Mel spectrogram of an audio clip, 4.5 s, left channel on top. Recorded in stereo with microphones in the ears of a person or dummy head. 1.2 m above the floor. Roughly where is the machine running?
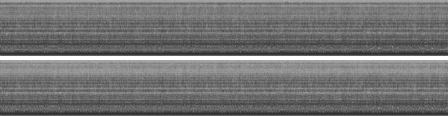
Centre.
